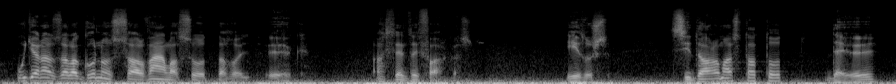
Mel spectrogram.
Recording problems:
low rumble; faint; throughout; 25 dB below the speech

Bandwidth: 14.5 kHz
